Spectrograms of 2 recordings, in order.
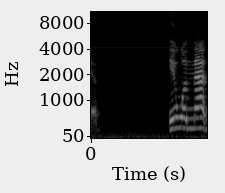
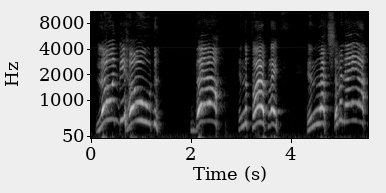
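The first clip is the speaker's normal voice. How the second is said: loud, higher storyteller build-up; dramatic reveal; 6 semitones higher, 9 dB louder than usual. Acted. Telling the chat the big twist, dramatic and loud.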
